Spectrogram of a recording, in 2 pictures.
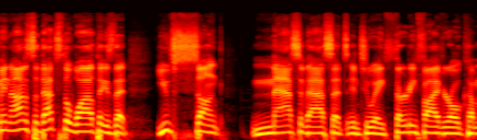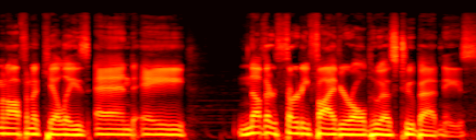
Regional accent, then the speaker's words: Farmers Branch, Texas, United States; now in Flower Mound, United States; So I live in Flower Mound. I grew up in Farmers Branch. So those are my people.

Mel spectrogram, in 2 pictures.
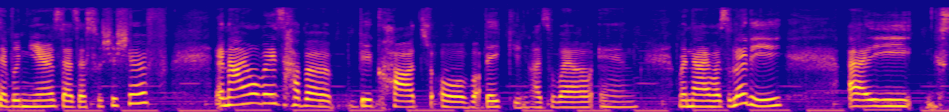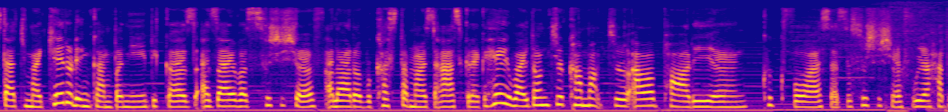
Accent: Japan; English is a second language; now in Los Angeles, United States; growing up in Japan, where my mom always cooked, she used to bake cookie for next day's snack. So watching her baking made me start wanting to work at the bakery in Japan

